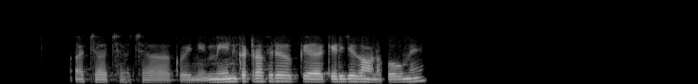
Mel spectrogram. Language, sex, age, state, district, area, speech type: Dogri, male, 18-30, Jammu and Kashmir, Reasi, rural, conversation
